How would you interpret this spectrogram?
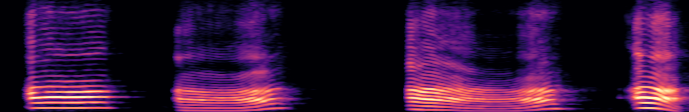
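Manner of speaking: A level, A rising, A dipping, A falling; four A's, each with its own tone; four tones in turn. Shown as a demonstration. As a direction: run A through all four Mandarin tones, loudly. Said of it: "empat-empat tones tu".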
